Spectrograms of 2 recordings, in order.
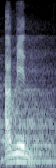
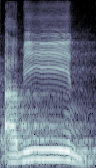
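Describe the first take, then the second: First: Both vowels are short. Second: Only the second vowel is long. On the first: It means safe. "dua-duanya nggak panjang, pendek semuanya" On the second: It means honest. "minnya yang panjang, a-nya pendek"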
